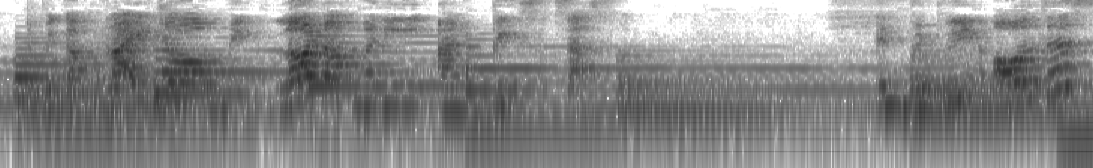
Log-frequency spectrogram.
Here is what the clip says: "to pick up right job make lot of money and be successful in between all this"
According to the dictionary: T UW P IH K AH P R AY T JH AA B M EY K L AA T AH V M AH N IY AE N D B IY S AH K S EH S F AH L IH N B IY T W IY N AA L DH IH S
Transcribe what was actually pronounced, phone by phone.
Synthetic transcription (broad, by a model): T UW B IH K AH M R AY T JH AA B M EY K L AA T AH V M AH N IY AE N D B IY S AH K S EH S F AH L IH N B IY T W IY N AA L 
